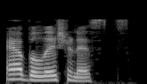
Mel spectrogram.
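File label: "abolitionists", British English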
